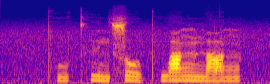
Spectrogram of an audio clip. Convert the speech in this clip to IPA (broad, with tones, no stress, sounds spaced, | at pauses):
pʰ u˧˥ t̪ʰ y˥˧ n s o˥˩ ʊ̯ pʰ w ɑ˥ ŋ n̪ ɑ˥ ŋ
